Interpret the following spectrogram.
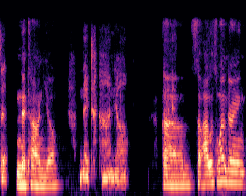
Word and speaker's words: Nathaniel: How do you pronounce it? Nathaniel.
